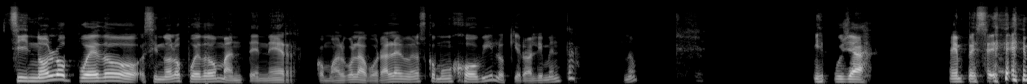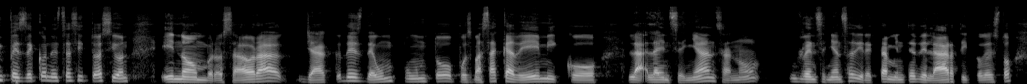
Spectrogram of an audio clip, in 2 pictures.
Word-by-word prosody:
si 165 -2 +1
no 155 +2 +6
lo 215 -3 +6
puedo 155 +3 +6
si 125 - -4
no 115 +1 0
lo 150 - 0
puedo 130 +2 +2
mantener 100 -4 -3 0.2
como 85 0 -9
algo 100 +5 -5
laboral, 85 -2 0
al 130 -1 +1
menos 125 +2 -5
como 130 +1 -5
un 135 - -5
hobby 120 +12 0
lo 170 - -6
quiero - - -8
alimentar, 120 - -8 0.4
¿no? - - -13 1.8
Y, 130 +1 -2
pues, 125 -1 -5
ya. 120 -2 +7 0.8
Empecé 135 0 +4 0.2
empecé 170 -7 -1
con 190 -2 -4
esta 170 +1 -4
situación, 160 -5 -3 0.3
y 125 - 0
nombros. 105 -6 0
Ahora 130 +8 +3
ya 105 -2 -2
desde 165 -4 -3
un 130 +9 -4
punto, 140 0 -6
pues, 110 -1 -8
más 105 +6 -2
académico, 120 -5 -1 0.3
la - - +2
la 110 0 -1
enseñanza, 105 +3 -2
¿no?, 115 +9 -10 0.3
la 130 -3 -2
enseñanza 115 +5 -4
directamente 120 0 -3
del 110 -5 -3
arte 105 +2 +4
y - - -12
todo 105 +2 -7
esto. 110 - -6
125 Hz, 150 wpm, -24 LUFS, 110-150 Hz, 1.8 s, ya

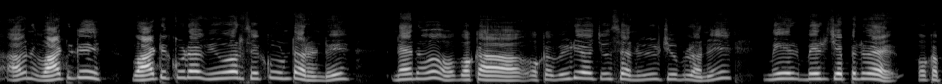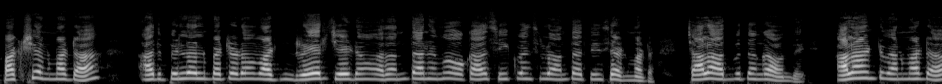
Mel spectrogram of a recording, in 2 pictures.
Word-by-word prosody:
అవును 255 +5 0
వాటికి, 295 +9 +5 0.5
వాటికి 255 +8 +6
కూడా 310 0 +3
వ్యూవర్స్ 280 +2 +2
ఎక్కువ 280 +1 -7
ఉంటారండి. 215 -6 0 0.6
నేను 250 +3 +2 0.5
ఒకా 215 -1 +3 0.5
ఒక 200 - -10
వీడియో 280 +3 -1
చూసాను 250 -4 -3
యూట్యూబ్‍లోని. 220 -4 -6 0.5
మీరు, 265 +1 +1
మీరు 255 0 +3
చెప్పినవే 255 -2 +3 0.4
ఒక 210 - -3
పక్షి 230 +7 0
అనమాట. 245 -3 -3 0.7
అది 240 +1 0
పిల్లల్ని 265 0 +1
పెట్టడం. 260 +1 -1
వాటిని 235 0 0
రేర్ 260 +3 +5
చేయడం 245 0 +2
అదంతానేమో 255 +3 -4
ఒక 240 - -8 0.2
సీక్వెన్స్‌లో 255 0 -8
అంతా 245 +2 -6
తీసాడనమాట. 205 -8 -4 0.4
చాలా 230 +4 +4
అద్భుతంగా 240 -1 -5
ఉంది! 135 -8 -15 0.4
అలాంటివన్నమాట 260 -1 +2
250 Hz, 110 wpm, -22 LUFS, 230-265 Hz, 0.7 s, వాటికి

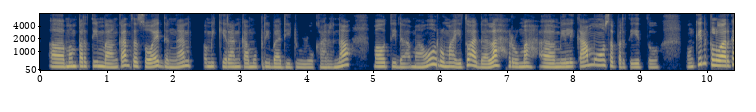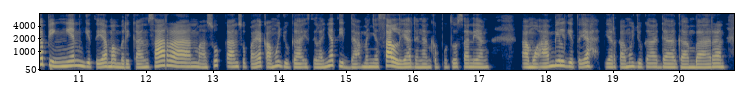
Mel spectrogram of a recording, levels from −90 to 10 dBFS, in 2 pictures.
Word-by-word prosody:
eee, 200 -1 +4
mempertimbangkan 220 0 +1
sesuai 220 -1 +2
dengan 195 +5 -1 0.2
pemikiran 205 -1 -2
kamu 190 0 -2
pribadi 185 -2 -3
dulu. 170 -1 -7
Karena, 175 - 0 0.4
mau 210 0 +3
tidak 185 -3 -5
mau 210 - +1
rumah 210 -3 +1
itu 185 +8 0
adalah 230 0 +4
rumah, 200 -1 0
eee, 190 -2 +2
milik 200 +2 0
kamu, 275 +5 +2
seperti 185 -7 -4
itu. 175 0 -9 0.4
Mungkin 210 - -1
keluarga 265 +2 +7
pingin 240 -2 +1
gitu 205 -2 -4
ya, 205 - +3
memberikan 180 -2 -1
saran, 220 -2 +3
masukan, 205 +3 -3
supaya 195 +1 -3
kamu 215 +4 -1
juga 180 -1 -2
istilahnya 185 +8 -2
tidak 180 -5 -4
menyesal 190 +2 +4
ya 185 +1 +1
dengan 175 0 -3
keputusan 185 +1 -5
yang 180 -1 -1 0.6
kamu 180 0 +2
ambil 230 +8 +2
gitu 205 -3 -4
ya, 210 +2 0 0.2
biar 185 -1 -5
kamu 185 +4 -1
juga 190 -1 -4
ada 180 0 -1
gambaran. 175 +1 -1
195 Hz, 140 wpm, -20 LUFS, 180-220 Hz, 0.6 s, keluarga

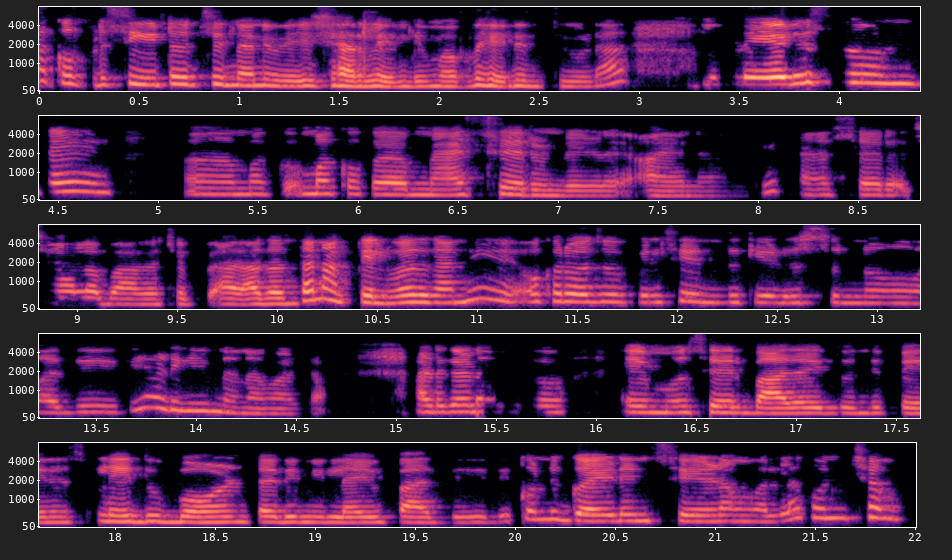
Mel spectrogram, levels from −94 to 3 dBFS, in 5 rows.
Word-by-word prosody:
నాకు 375 -6 -2
అక్కడ 235 -3 -6
సీటొచ్చింది 255 -2 +3
అని 210 0 +1
వేసారు 190 0 +3
లెండి 180 0 0
మా 180 - +1
పేరెంట్స్ 190 -2 0
కూడా. 200 +10 -5 0.5
ఇప్పుడు - - 0
ఏడుస్తూ 325 -7 +7 0.2
ఉంటే 280 +3 +1 0.6
ఆహ్, 220 -1 -6
మాకు 220 -1 -9
మాకొక 235 -2 -4 0.3
మ్యాథ్స్ 200 +1 -4
సార్ 210 -4 0
ఉండే 175 -1 -6 0.4
ఆయన 170 -1 -8
అండి. 165 - -17
మ్యాథ్స్ 200 0 -12
సార్ 200 -1 -2 0.2
చాలా 215 -1 -1
బాగా 185 -1 -2
చెప్పార్ 195 -1 -1
అదంతా 200 +5 +4
నాకు 325 -6 +3
తెల్వదు 245 +2 +5
గాని 260 +9 0 0.3
ఒక 285 +1 0
రోజు 270 0 +3 0.2
పిలిచి, 250 +2 -6
"ఎందుకు 250 0 -7
ఏడుస్తున్నావ్," 235 -1 -7
అది 205 +3 -7
ఇది 315 - -10
అడిగింది 270 -8 -2
అన్నమాట. 175 -2 -10 0.6
అడగడంతో, 230 -1 -3 0.4
"ఏమో 210 -1 -1
సార్ 210 -2 +1
బాధ 185 0 +5
అయితుంది 190 0 -4
పేరెంట్స్" 190 0 -4
"లేదు 210 +1 +3
బాగుంటది. 195 0 +1
నీ 190 - -5
లైఫ్" 185 +1 -2
అది, 180 +1 -7
ఇది 210 +3 -13
కొన్ని 290 -1 -2
గైడెన్స్ 230 +1 +2
చేయడం 220 0 0
వల్ల, 205 - -5
కొంచెం 335 +1 0
220 Hz, 150 wpm, -24 LUFS, 195-245 Hz, 0.6 s, ఏడుస్తూ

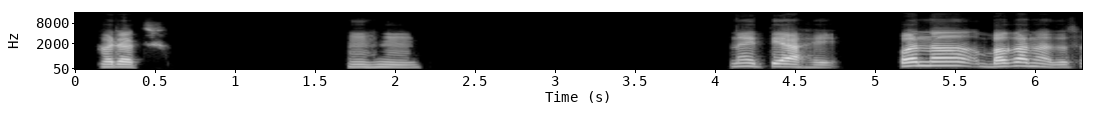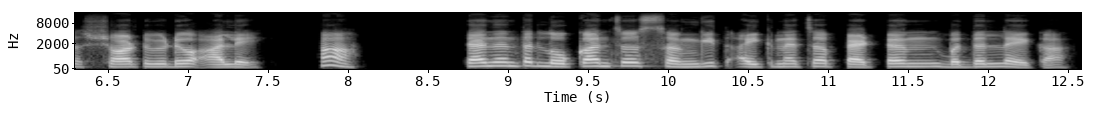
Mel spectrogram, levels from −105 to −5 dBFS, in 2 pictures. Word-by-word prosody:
खरंच. 170 -2 0 1.2
हं, 165 -1 -8
हं. 155 -1 -9 2.0
नाही 210 0 -2
ते 200 - +2
आहे. 150 -4 +1 0.4
पण 240 +3 +5
अ, 255 -4 +4
बघा 210 +4 +4
ना, 205 -4 -3
जसं 160 +3 -10
शॉर्ट 180 +1 +2
व्हिडिओ 185 +1 -1
आले. 165 -2 0 0.5
हां, - - +4 0.7
त्यानंतर 235 +3 +3
लोकांचं 220 +2 +2
संगीत 200 -2 -3
ऐकण्याचा 185 +2 -2
पॅटर्न 195 +4 +2
बदललंय 185 +1 -1
का? 145 0 -5
190 Hz, 105 wpm, -26 LUFS, 170-215 Hz, 2.0 s, पण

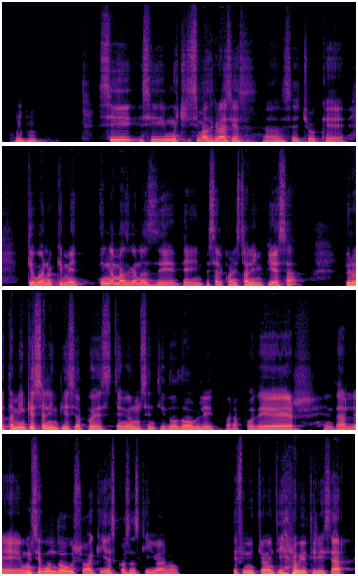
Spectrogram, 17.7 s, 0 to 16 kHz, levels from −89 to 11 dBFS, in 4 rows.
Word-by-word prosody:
Ujú. 150 +3 -3 0.7
Sí, 160 +2 0
sí, 165 0 -2
muchísimas 175 +2 -1
gracias. 150 -1 -1
Has 140 0 -6
hecho 145 0 -6
que 125 -5 -6 0.4
que 140 - +2
bueno 155 +1 +3
que 150 - -2
me 130 -2 +1 0.2
tenga 180 +2 +2
más 165 -1 +4
ganas 160 -4 0
de 115 -1 -2
de 120 - -2
empezar 125 +3 -4
con 140 0 -2
esta 140 +2 +1
limpieza, 130 - -1 0.5
pero 140 0 +5
también 150 +4 +4
que 185 - +4
esa 180 +1 +1
limpieza, 145 0 +1
pues, 125 -6 -1
tenga 140 +2 +1
un 145 -1 +2
sentido 135 -1 -2
doble 140 +2 +1
para - - -8
poder 120 0 +1 0.4
darle 125 0 -1
un 150 +1 +3
segundo 170 +1 +3
uso 165 -1 +1
a - - +4
aquellas 145 +1 -3
cosas 150 -1 -4
que 130 -3 -7
yo 130 0 0
ya 130 - -1
no, 130 -1 -5 0.6
definitivamente 130 +2 +1
ya 130 0 0
no 145 - +9
voy 140 - +6
a - - +4
utilizar 125 +1 +1
140 Hz, 170 wpm, -24 LUFS, 130-155 Hz, 0.7 s, no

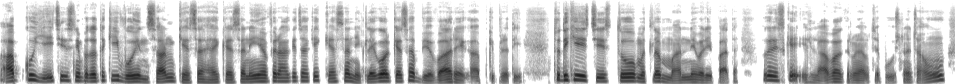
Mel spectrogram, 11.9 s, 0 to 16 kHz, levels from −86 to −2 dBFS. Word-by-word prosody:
आपको 190 +6 +2
ये 145 -5 0
चीज़ 180 -2 -1
नहीं 165 - +3
पता 145 -1 +2
होता 150 +4 +2
कि 195 - -1
वो 125 - +6
इंसान 125 +2 +2
कैसा 110 +2 -1
है, 105 +1 -2
कैसा 105 +2 -1
नहीं 125 +3 +2
है - - +5
या 140 - +3
फिर 160 - +3
आगे 145 +2 -2
जाके 165 +2 -2
कैसा 140 +4 -1
निकलेगा 125 0 +1
और 155 - +6
कैसा 140 +5 +2
व्यवहार 90 -2 +2
रहेगा - - -4
आपके - - -9
प्रति? - - -8 0.4
तो - - +2
देखिए 200 0 +5
इस 180 - +2
चीज़ 145 -1 0
तो 155 0 +5
मतलब 140 +1 0
मानने 105 +5 -2
वाली 100 -2 -1
बात - - -4
है। - - -12 0.4
और 190 - +5
इसके 175 -1 -1 0.2
अलावा 105 +5 -1
अगर 115 -4 -5
मैं 95 -1 -2
आपसे 85 - -8
पूछना - - -8
चाहूँ 140 - -2
140 Hz, 220 wpm, -23 LUFS, 115-160 Hz, 0.4 s, वो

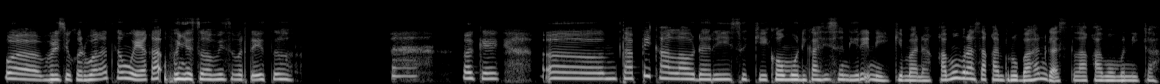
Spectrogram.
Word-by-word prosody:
Wah 235 -6 +1
bersyukur 220 0 +1
banget 235 +6 0
kamu 285 -1 +1
ya 215 - +2
Kak 265 +4 -1
punya 250 0 +7
suami 230 -1 +1
seperti 225 -1 -2
itu? 240 -1 -2 1.7
Oke. 265 -2 -1 0.4
Mmm, 270 -3 -1
tapi 275 +9 -3
kalau 260 -4 0
dari 230 0 0
segi 215 -1 -4
komunikasi 220 0 +3
sendiri 220 0 0
nih, 195 -4 0
gimana? 190 -3 0
Kamu 245 +8 +1
merasakan 230 -6 0
perubahan 205 +4 +1
enggak 170 +1 -1
setelah 190 -1 -4
kamu 185 0 0 0.2
menikah? 180 -2 -4
225 Hz, 140 wpm, -24 LUFS, 210-260 Hz, 1.7 s, punya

